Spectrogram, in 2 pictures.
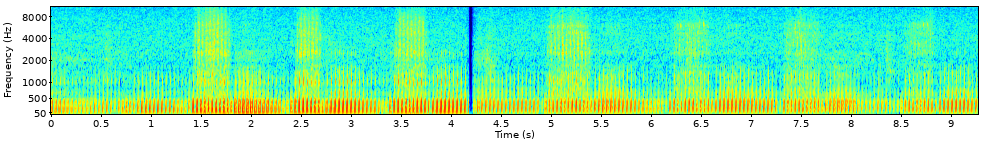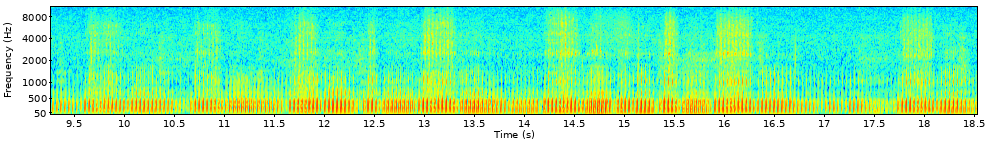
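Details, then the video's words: A lynx purrs in a continuous low, grainy throbbing that rises and falls in quick regular pulses, with occasional sharper breathy accents over the deep rumble. "Lynx sound effects - Lynx purring"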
